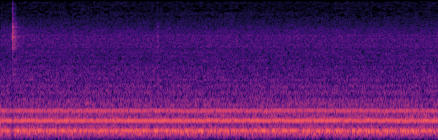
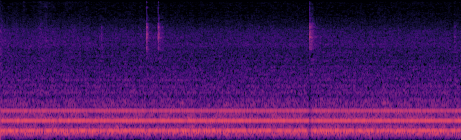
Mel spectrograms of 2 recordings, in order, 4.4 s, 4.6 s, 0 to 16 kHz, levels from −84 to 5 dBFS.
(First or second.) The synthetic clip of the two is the first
